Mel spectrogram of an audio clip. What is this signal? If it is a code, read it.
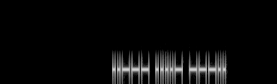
Morse code, heard as a keyed tone, about 50 wpm, 700 Hz. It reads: 248
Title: Numbers - 3-Digit 50wpm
